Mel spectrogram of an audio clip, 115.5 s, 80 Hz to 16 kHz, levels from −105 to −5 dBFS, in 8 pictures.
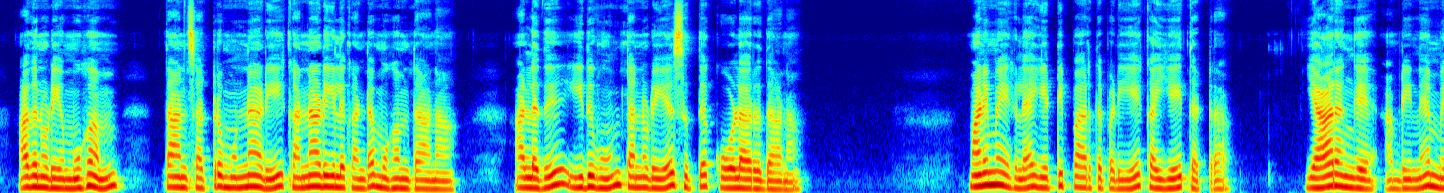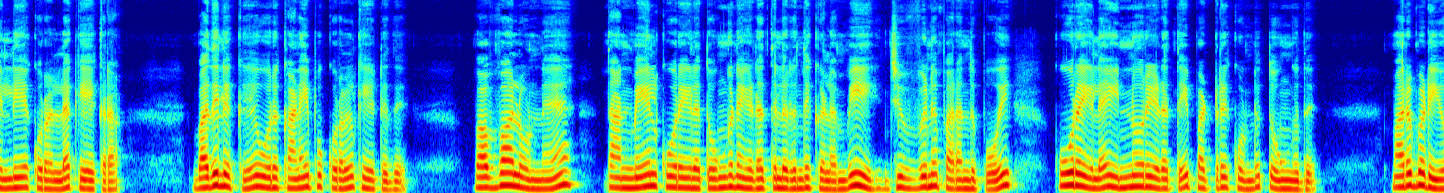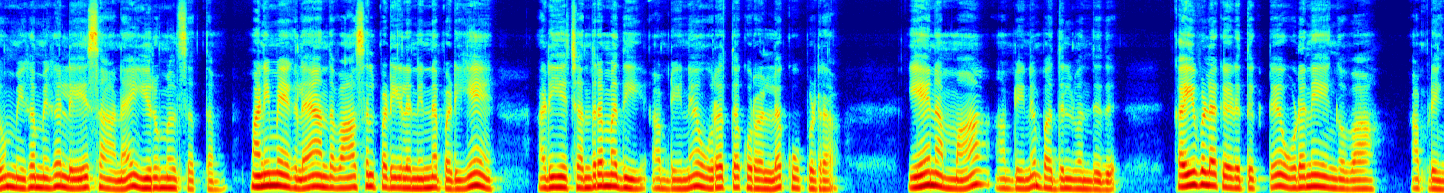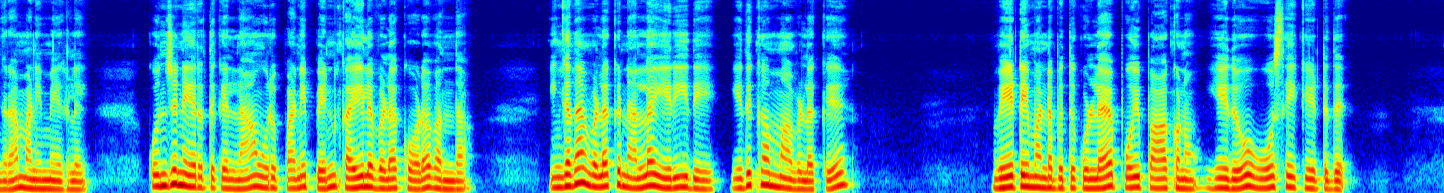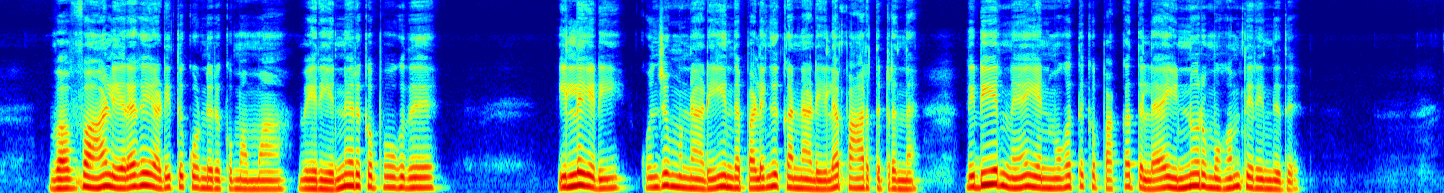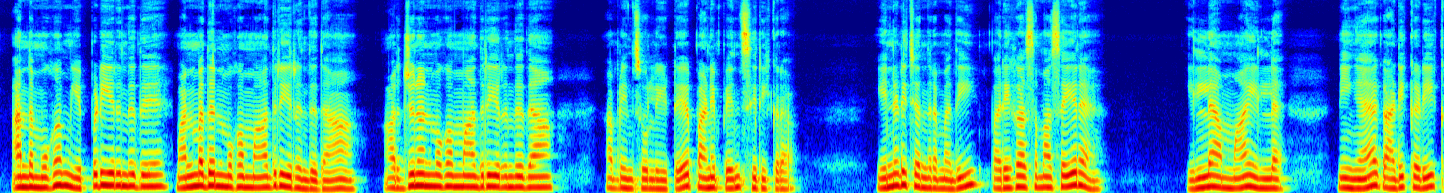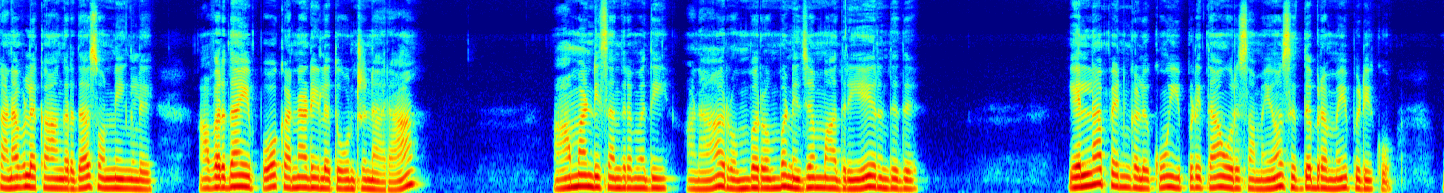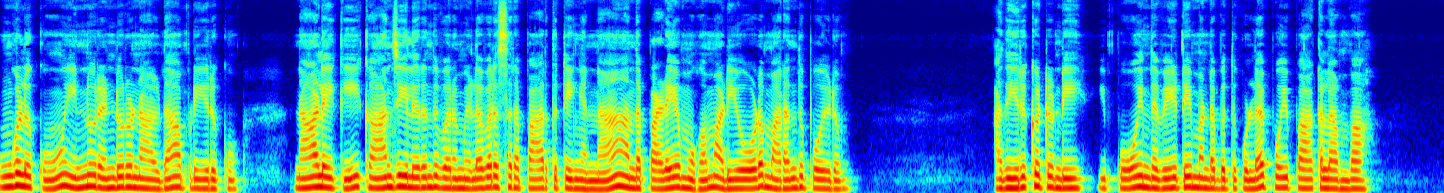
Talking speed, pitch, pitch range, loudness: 105 wpm, 185 Hz, 175-200 Hz, -18 LUFS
